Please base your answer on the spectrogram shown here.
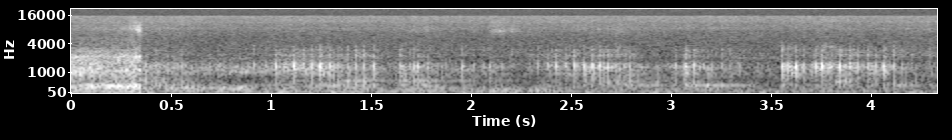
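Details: British Shorthair kittens, five of them, feeding from their mother in 2021, purring: a very quiet, low, steady rumbling drone with fast pulsing throughout, plus faint handling rustle at the start.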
